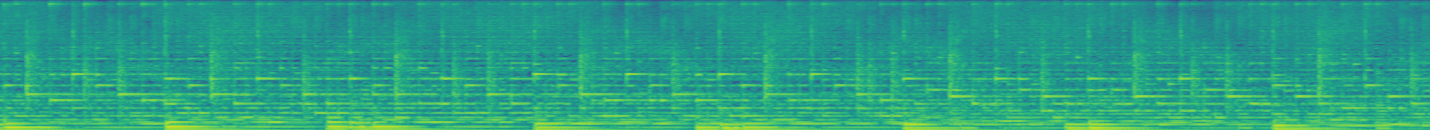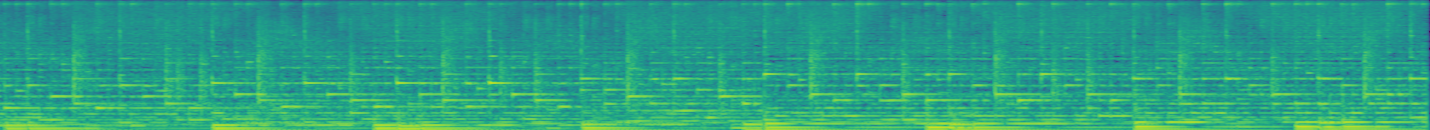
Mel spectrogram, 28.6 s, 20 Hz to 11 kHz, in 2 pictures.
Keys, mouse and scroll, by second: 1.2 click, 8.7 scroll down 1, 9.0 click, 9.4-11.9 middle drag, 11.4 ctrl+z, 11.9 ctrl+z, 12.3-13.6 scroll up 2, 13.6-14.8 scroll up 1, 16.1 ctrl+b, 19.6 click, 20.4-21.4 scroll down 1, 21.4-22.6 scroll up 1, 22.9-26.6 drag, 26.9 middle click, 27.9-28.4 scroll down 1, 28.4 click.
